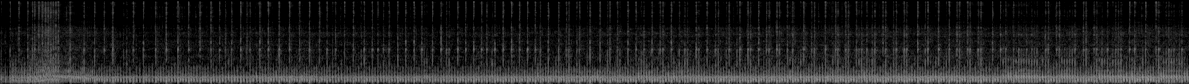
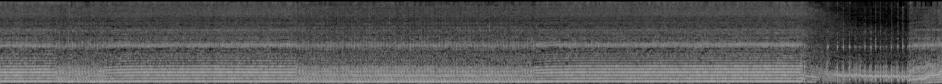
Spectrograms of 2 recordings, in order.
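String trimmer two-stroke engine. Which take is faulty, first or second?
first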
